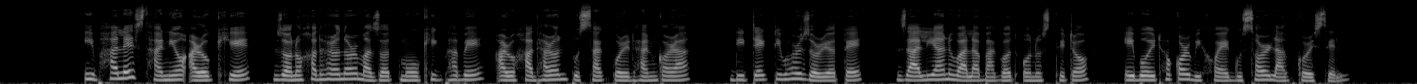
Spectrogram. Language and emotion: Assamese, neutral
